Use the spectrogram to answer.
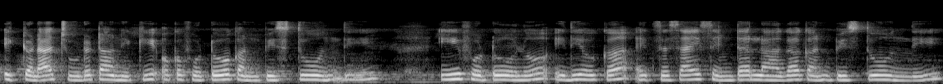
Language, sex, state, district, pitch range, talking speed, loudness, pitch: Telugu, female, Andhra Pradesh, Sri Satya Sai, 205-225 Hz, 95 wpm, -15 LUFS, 215 Hz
